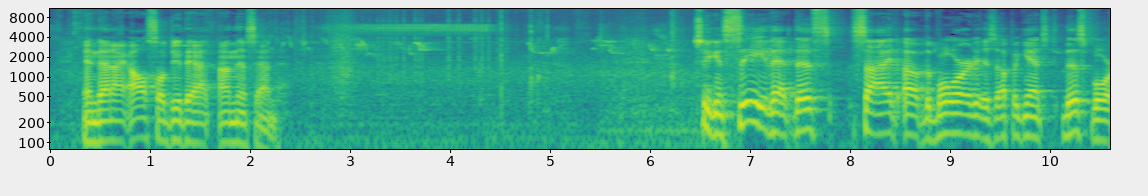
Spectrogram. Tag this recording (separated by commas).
planing timber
